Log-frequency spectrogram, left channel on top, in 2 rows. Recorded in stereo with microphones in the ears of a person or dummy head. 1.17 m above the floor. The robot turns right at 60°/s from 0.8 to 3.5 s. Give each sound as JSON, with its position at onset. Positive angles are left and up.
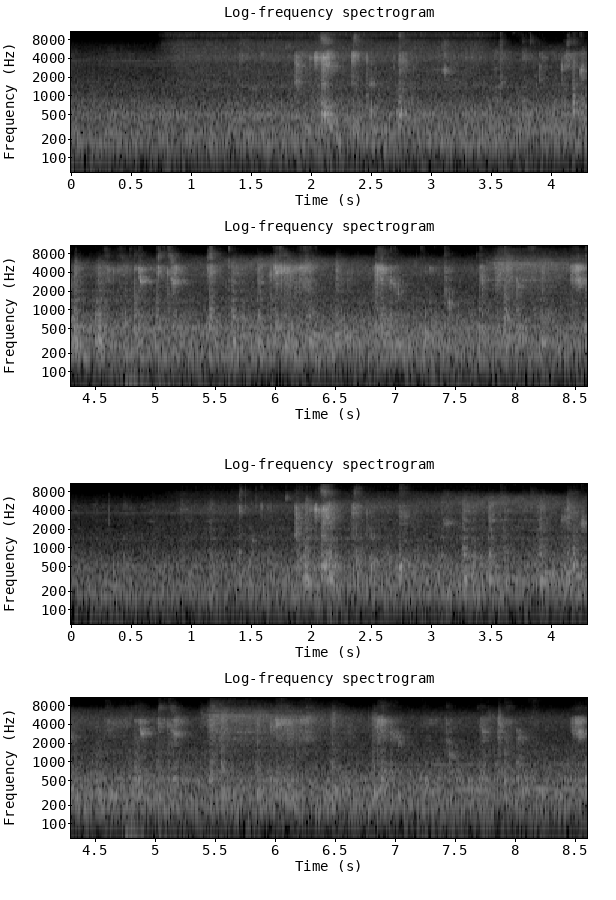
{"t": 1.4, "sound": "chewing", "side_deg": -30, "distance_m": 0.8}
